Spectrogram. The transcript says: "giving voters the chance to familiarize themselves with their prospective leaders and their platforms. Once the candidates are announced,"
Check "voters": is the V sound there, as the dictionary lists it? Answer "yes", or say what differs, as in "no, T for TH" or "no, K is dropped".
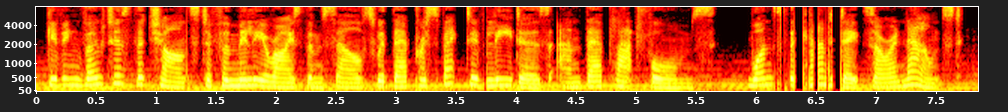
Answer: yes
